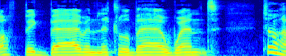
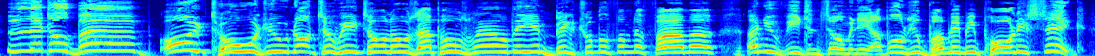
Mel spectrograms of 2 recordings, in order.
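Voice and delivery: scolding Big Bear; 12 semitones higher than usual. Acted. Big Bear catches Little Bear eating apples, scolding. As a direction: scold like an exasperated storybook bear.

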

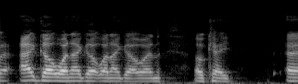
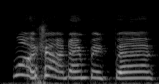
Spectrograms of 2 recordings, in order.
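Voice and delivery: high, softer cub voice; Little Bear; 9 semitones higher, 6 dB quieter than usual. Acted. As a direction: ask like a curious little bear. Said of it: "Big Bear says to Little Bear".

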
